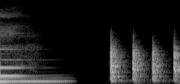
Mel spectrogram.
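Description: Four sharp, evenly spaced knocks on a door follow a sustained tone that fades out. The raps are crisp and loud, with quick decays, and no talk is heard.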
